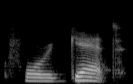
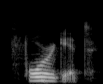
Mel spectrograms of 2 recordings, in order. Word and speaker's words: forget: With forget, again, the last syllable is the one that is stressed. You have forget, not forget.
